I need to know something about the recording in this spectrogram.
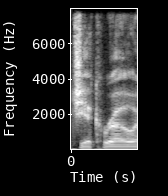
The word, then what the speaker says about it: Jik: I've always said Jikro, and I hope it's correct. Anyway. This is how it's pronounced. Jik as in magic, so this is...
